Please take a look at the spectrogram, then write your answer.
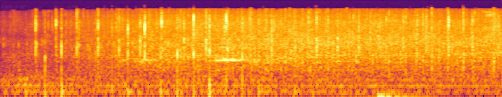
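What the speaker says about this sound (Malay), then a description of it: "memberikan tepukan yang paling gemuruh kepada ibu bapa dan penjaga" Faint, distant applause at a university convocation as graduates stand to clap for their parents and guardians, a thin wash of scattered claps heard far off over a steady hall hum, with no speech.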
